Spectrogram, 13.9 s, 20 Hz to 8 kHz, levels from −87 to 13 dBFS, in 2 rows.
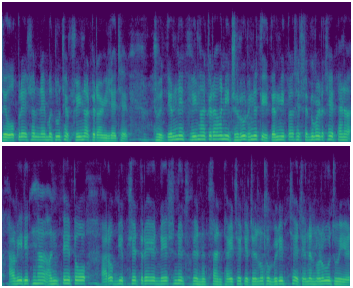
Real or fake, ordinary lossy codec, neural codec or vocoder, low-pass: fake; Opus, 64 kbps; autoencoder, 22.05 kHz, a latent of 192 numbers a frame, VITS, trained on one speaker; 7.2 kHz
